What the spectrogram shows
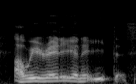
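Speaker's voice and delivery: high, loud voice through barely held giggles. Retelling looking at a plate of steak fat: retelling own giggling question. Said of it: "I literally started giggling".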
